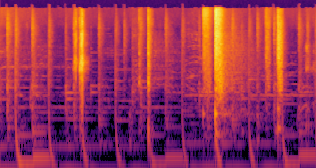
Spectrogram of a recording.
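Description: Crisp hand claps and finger snaps from a collection of breakdance and hip-hop sounds land about once a second on a steady hip-hop beat, punchy, over a thumping kick drum and deep bass line.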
